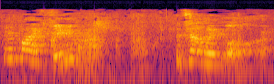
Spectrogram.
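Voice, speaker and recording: A stiff, formal Russian schoolteacher, played by a man at a tabletop game, talking in clipped, careful sentences with a put-on accent. The voice sits lower than the player's own and rises and falls a great deal. It is picked up from a distance in a roomy space with a steady noise floor. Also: slow, heavily acted. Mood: eager. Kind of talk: tabletop roleplay in character.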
